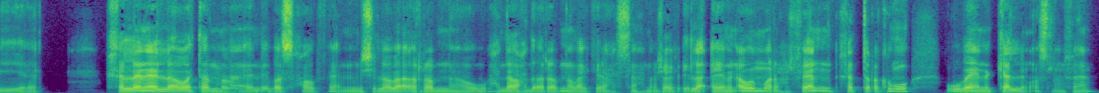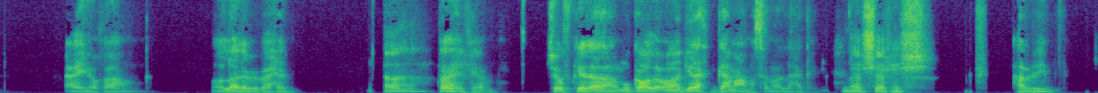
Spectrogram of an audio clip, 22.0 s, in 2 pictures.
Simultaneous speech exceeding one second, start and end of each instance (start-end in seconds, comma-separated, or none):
none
